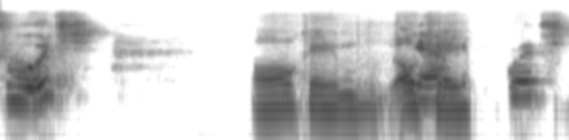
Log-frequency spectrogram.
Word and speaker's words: Łódź: If I'm pronouncing that Lodz, Poland. Yeah. So the proper pronunciation, which I know is crazy, is Łódź.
